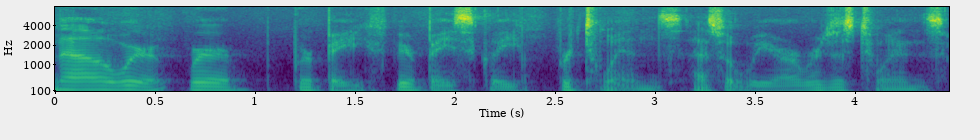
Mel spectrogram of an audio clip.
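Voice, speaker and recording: Lively intonation in a man's somewhat breathy voice, moving at a moderate speed. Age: 70s. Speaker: podcast host, fishing guide. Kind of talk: casual monologue.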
